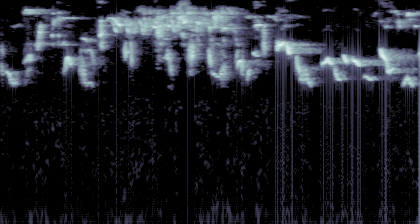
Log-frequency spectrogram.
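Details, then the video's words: Dense bird chirping: rapid, high-pitched twitters tumbling over one another without a break, ending in clearer downward-sliding whistled notes. "نصف ساعة من صوت العصافير الجميل ، Yarım saat kuş cıvıltısı ، Half an hour of birds chirping"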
